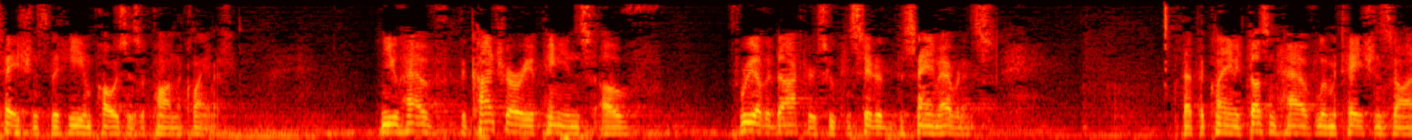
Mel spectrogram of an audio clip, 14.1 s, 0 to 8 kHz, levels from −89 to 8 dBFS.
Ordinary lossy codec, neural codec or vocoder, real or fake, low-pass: AAC, 32 kbps; none; real; 7.2 kHz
